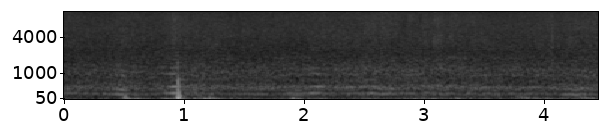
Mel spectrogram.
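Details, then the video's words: Low, continuous buzzing of bees landing at the hive entrance, recorded with a Xiaomi Yi action camera; one loud close pass early on stands out from the even hum. "Bees arriving at hive"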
